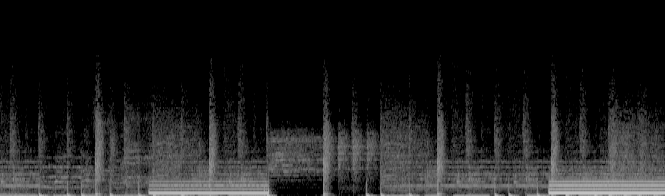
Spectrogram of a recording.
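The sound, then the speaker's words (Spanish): Outgoing telephone call: two long, steady ringback tones separated by a pause, with rhythmic clicking pulses in between. “Ya está dando la llamada.”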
